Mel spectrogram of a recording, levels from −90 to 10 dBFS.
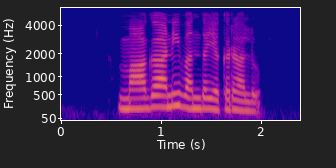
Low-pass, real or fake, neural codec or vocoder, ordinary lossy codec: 5.4 kHz; real; none; none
